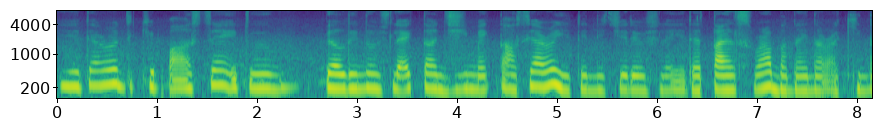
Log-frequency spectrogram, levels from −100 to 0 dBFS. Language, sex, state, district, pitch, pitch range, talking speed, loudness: Nagamese, female, Nagaland, Kohima, 190 Hz, 175-210 Hz, 190 wpm, -17 LUFS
